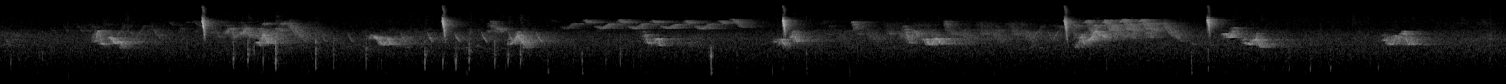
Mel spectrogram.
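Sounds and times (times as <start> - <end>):
American redstart song: 0.0 - 15.0.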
